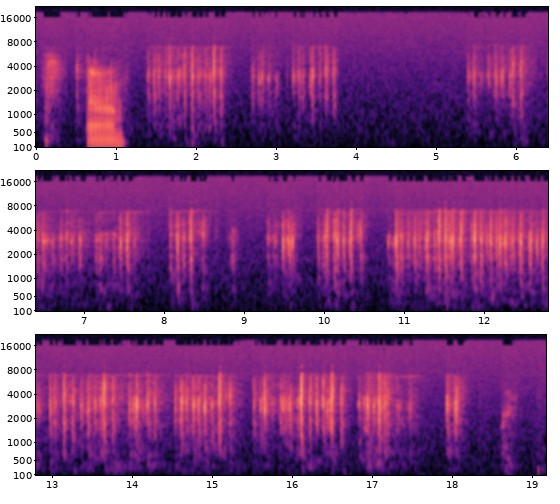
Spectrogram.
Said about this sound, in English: You guys can feel free to talk while I'm typing.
